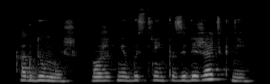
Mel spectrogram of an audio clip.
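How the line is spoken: Whisper. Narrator (Russian): шепнула Лина

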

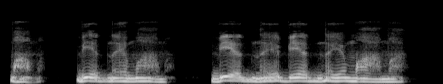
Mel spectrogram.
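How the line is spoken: Sobbing babble. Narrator (Russian): содрогалась от рыданий, и он лепетал

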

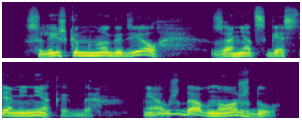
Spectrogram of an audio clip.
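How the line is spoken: Muttered. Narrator (Russian): буркнул я

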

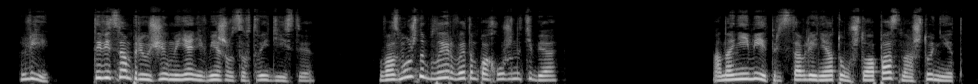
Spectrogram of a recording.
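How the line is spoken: Angry. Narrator (Russian): сердито сказал Ли

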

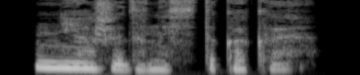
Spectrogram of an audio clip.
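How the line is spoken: Muttering. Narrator (Russian): пробормотала Аннабель Дель-Юис

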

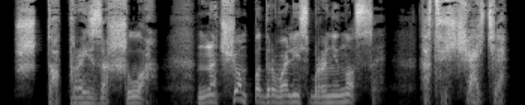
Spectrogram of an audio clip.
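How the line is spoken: Hissing whisper. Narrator (Russian): каким-то свистящим шепотом произнес Георг

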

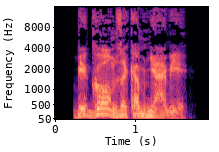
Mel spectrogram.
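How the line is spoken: Roaring. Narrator (Russian): проревел полусотник

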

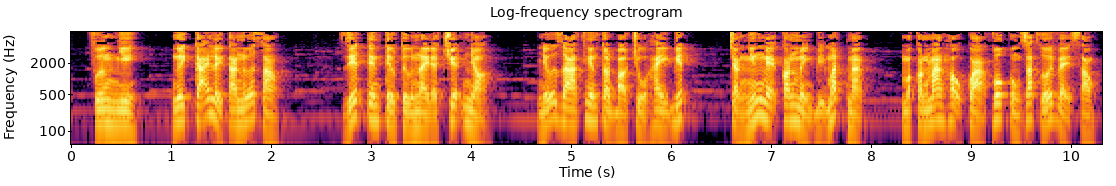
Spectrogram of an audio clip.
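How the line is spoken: Alarmed harsh shout. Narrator (Vietnamese): Bảng Giã Lang thất kinh, gằn giọng thét

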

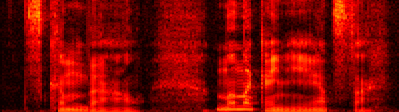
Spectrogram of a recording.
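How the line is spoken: Laughing. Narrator (Russian): рассмеялся кот

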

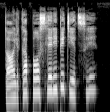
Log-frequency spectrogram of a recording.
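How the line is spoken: Stern reply. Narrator (Russian): строго отозвался господин Градек

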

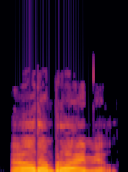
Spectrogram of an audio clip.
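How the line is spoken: Portly man introducing himself. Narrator (Russian): представился пузанчик

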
